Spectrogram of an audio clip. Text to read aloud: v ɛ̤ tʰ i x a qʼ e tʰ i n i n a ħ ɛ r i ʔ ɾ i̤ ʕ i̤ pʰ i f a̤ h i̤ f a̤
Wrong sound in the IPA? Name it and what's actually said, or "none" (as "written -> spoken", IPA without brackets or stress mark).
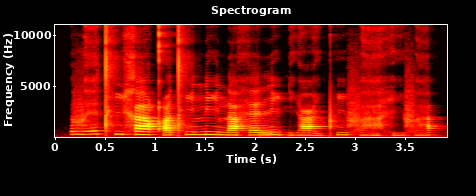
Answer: ħ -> h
